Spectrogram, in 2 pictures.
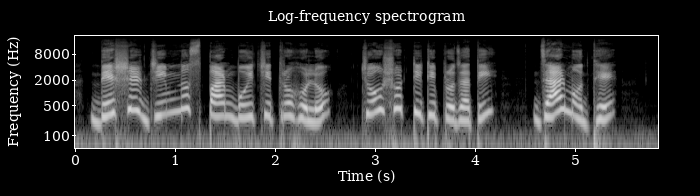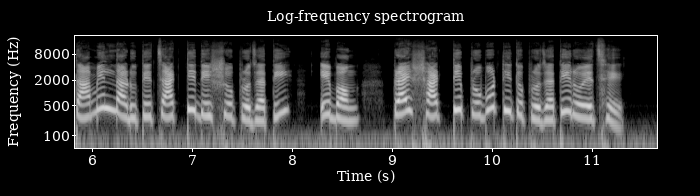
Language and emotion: Bengali, neutral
